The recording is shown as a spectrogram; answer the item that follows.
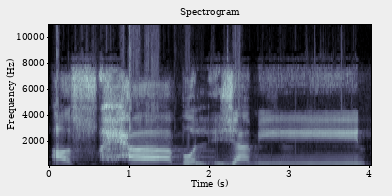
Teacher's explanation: اینڈ پہ وقف کرنا ہے, نون ساکن کریں گے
